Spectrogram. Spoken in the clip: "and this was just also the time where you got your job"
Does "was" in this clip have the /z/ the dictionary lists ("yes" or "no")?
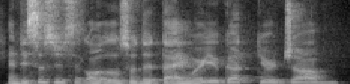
no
